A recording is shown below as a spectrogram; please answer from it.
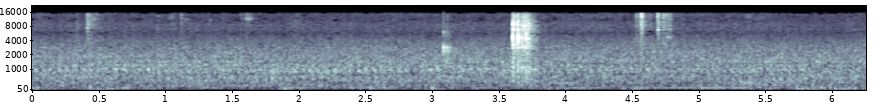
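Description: A steady low hum, like a running fan, under a few light clicks of handling. The sharpest click, about three and a half seconds in, fits the metal coin being set down on the tiled floor.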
